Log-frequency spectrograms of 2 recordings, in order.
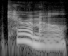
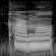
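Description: First: The word is said with three syllables. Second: The word is said with two syllables. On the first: "the three-syllable pronunciation" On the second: "both words having two syllables"

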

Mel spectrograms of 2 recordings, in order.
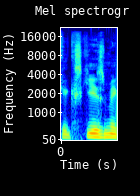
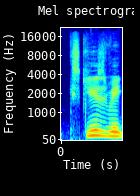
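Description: First: It is said quietly. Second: It is said loudly.

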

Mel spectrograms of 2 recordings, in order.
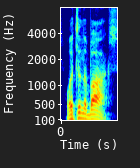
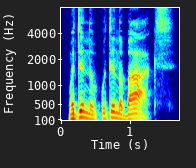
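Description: First: The question is asked in a plain, calm way. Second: The question is asked with strained, desperate urgency. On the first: The speaker calls it wrong. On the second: The speaker calls it right.

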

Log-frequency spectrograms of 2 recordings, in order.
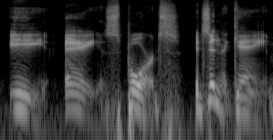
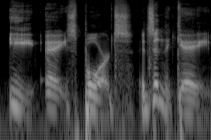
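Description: First: It is said at a slower pace. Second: It is said at a faster pace.

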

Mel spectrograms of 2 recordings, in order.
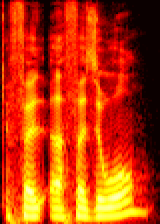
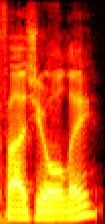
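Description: First: The word is clipped, with no final vowel. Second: The word is said in full, ending in a vowel.

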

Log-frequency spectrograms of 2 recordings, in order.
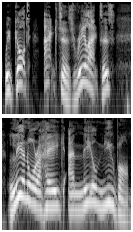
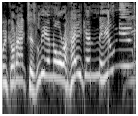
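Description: First: It is said with ordinary, flat energy. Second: It is said with lively, high energy.

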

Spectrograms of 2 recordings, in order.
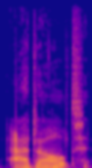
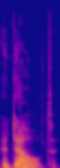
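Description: First: It is said the British way. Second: It is said the American way.

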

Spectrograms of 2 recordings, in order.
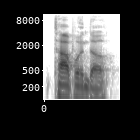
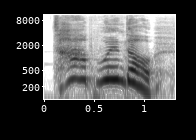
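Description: First: It is said in a calm, even tone. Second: It is said in an angry, heated tone. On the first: The speaker is still composed. "He's mad calm" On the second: The speaker has lost patience. "get more and more angry"

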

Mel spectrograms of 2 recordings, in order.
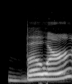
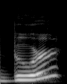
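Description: First: It is said with a native English pronunciation. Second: It is said with a Dutch or Afrikaans pronunciation. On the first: "boer is very common in the when you're a native English speaker" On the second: "The Dutch or Afrikaans version, my understanding is boer"

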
